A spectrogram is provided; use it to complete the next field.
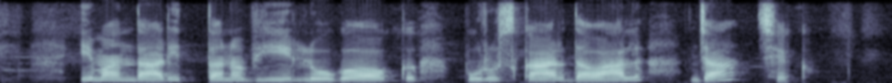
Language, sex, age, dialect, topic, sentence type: Magahi, female, 18-24, Northeastern/Surjapuri, banking, statement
